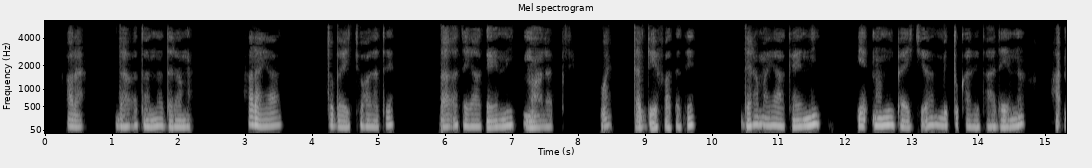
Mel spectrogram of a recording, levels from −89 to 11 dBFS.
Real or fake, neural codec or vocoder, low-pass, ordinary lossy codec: fake; codec, 24 kHz, 0.9 kbps, DualCodec; 5.4 kHz; MP3, 32 kbps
